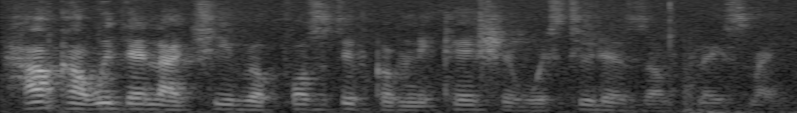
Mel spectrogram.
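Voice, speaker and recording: A man asking a question at a student Q&A, speaking quietly and haltingly with many uhs. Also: medium pitch, lively intonation. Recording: noisy background.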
